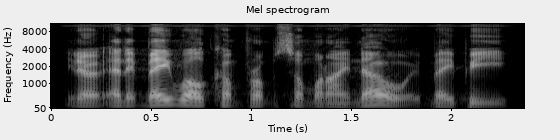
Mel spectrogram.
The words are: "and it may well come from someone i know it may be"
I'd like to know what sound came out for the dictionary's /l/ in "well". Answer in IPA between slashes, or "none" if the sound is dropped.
/l/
